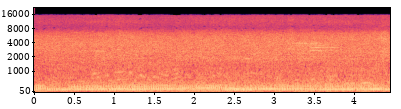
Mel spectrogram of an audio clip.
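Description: Street ambience: a steady low motor hum, like a nearby vehicle engine running, under people talking in the background.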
